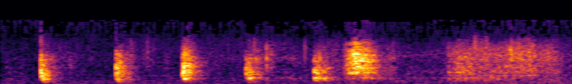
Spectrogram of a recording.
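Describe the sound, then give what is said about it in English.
Five soft, evenly spaced raps on the window of a construction superintendent's office after dark, each a short dull tap, followed by a low rustling noise with no voices. “He gave the impression of waiting for something, and when a soft rapping was heard at the window, he jumped nervously to his feet.”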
